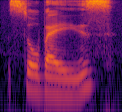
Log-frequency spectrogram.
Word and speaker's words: sorbet: sorbet so you've got these different sorbets just silent T then gold leaf is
